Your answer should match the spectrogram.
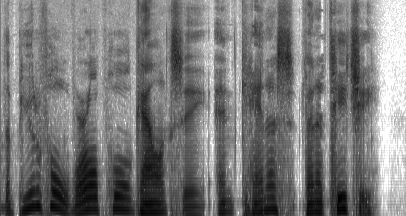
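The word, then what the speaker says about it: Canes Venatici: beautiful Whirlpool Galaxy and canis venetici sometimes you'll hear it called canis fanaticy although I like the pronunciation Kenneth venetici better catalog this Messier 51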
